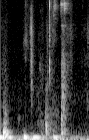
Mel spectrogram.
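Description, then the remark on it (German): A pet dog making noises beside its owner during a recording: a few short, breathy snuffling bursts spaced irregularly over a low, steady rumble, with no one talking. “hat bemerkt, dass ich hier den Podcast aufnehme und will unbedingt ein paar Geräusche machen”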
